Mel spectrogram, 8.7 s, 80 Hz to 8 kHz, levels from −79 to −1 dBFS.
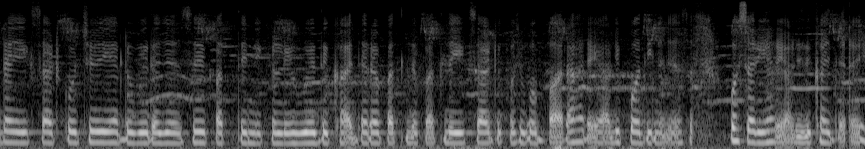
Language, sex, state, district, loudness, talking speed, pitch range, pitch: Hindi, female, Chhattisgarh, Bastar, -27 LUFS, 195 wpm, 205-215 Hz, 210 Hz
